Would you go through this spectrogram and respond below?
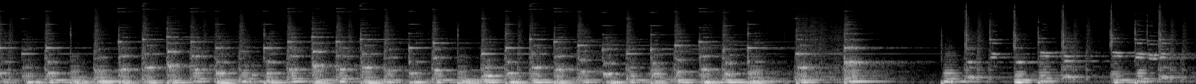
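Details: Bouncy, playful background music with tinkling chimes and a steady bass pulse, pausing briefly near the end, with no animal heard.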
